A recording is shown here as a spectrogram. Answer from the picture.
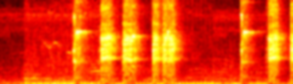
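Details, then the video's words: Black francolin (black partridge) giving loud, harsh, grating notes in a quick rhythmic phrase, repeated after a short pause, over a low engine hum. "black partridge"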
